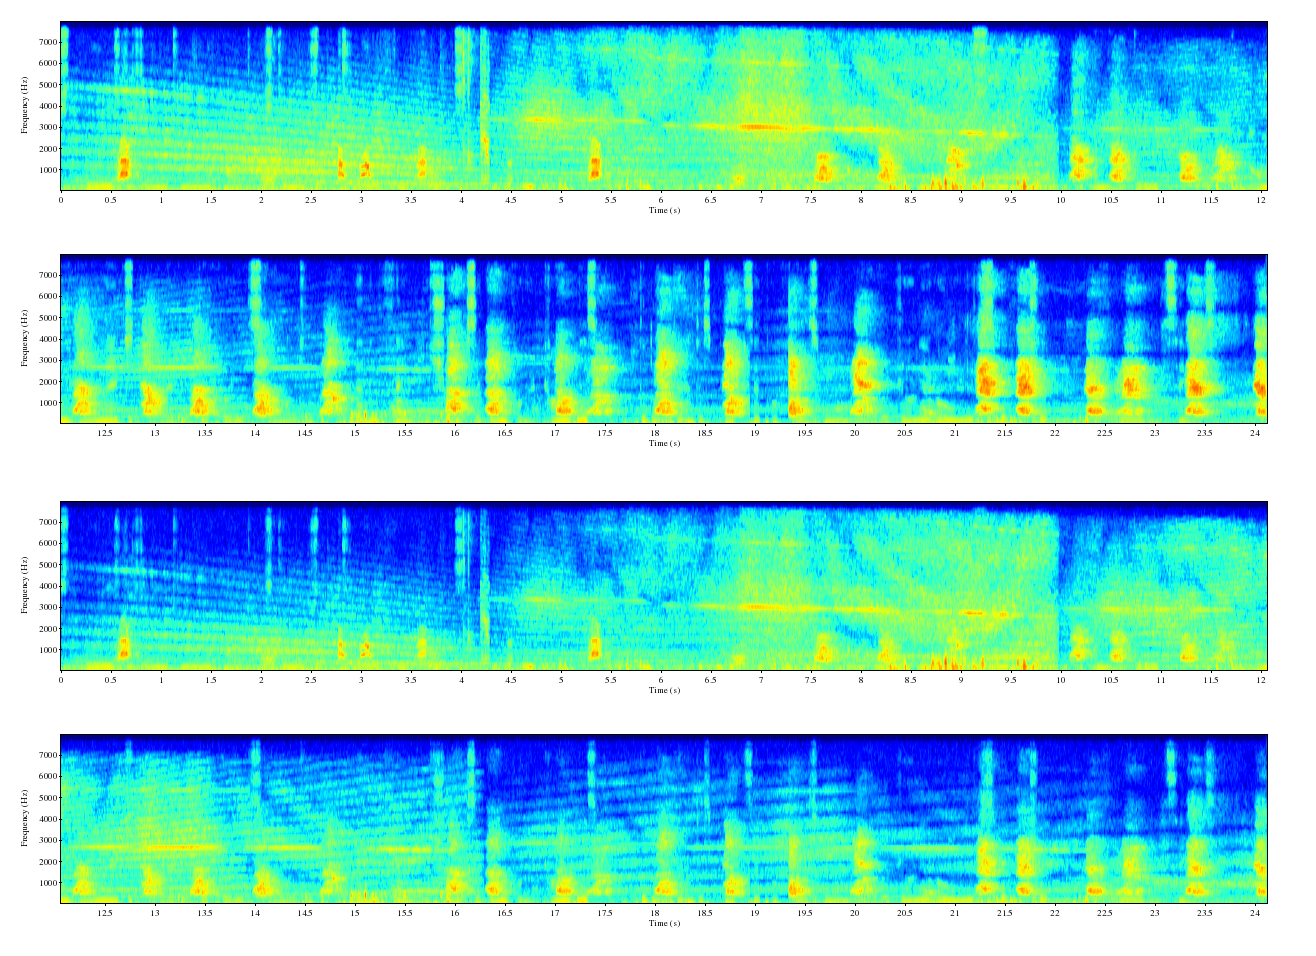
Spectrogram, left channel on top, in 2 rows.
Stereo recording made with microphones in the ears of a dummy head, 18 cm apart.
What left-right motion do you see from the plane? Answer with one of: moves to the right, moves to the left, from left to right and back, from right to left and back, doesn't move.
moves to the right.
